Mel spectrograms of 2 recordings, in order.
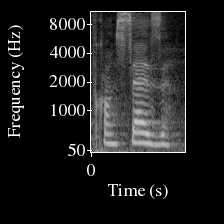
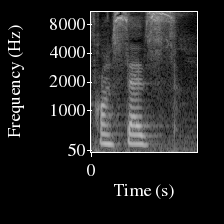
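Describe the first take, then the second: First: The middle consonant is a buzzing z sound. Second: The middle consonant is a hissing s sound. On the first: The speaker calls it right. "You pronounce the s as z" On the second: The speaker calls it wrong. "not française"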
